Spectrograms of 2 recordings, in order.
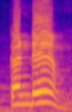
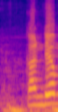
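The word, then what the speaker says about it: condemn: यहां पर क्या साइलेंट है? यन। यहां पर कालम माने पृष्ठ भाग होता है। कंडेम कंडेम माने यू आर कंडेम मी।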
